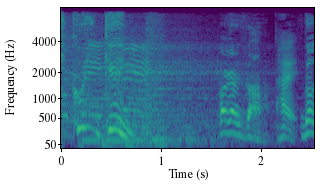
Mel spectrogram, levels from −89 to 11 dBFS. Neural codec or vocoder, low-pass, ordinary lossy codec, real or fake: none; 7.2 kHz; none; real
